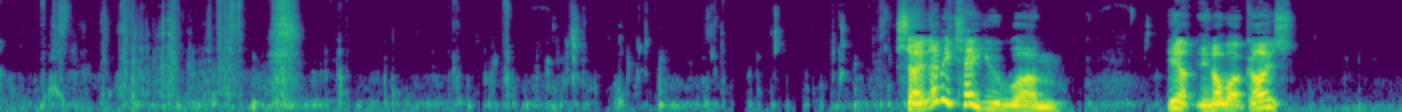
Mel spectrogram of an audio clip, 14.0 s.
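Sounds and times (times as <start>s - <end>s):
chewing crispy food: 0.0s - 9.0s.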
